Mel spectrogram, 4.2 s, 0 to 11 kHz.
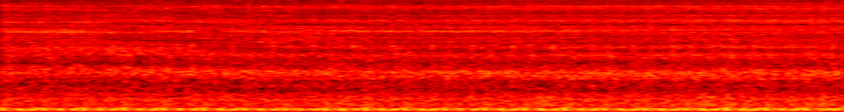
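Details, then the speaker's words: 1971 Ford V8, first start in 27 years, running on a temporary gas tank: even, steady idle with a low pulse of two or three beats a second, running on its own; normal idle. "Got my little gas tank hooked up there, and she's running by herself."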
